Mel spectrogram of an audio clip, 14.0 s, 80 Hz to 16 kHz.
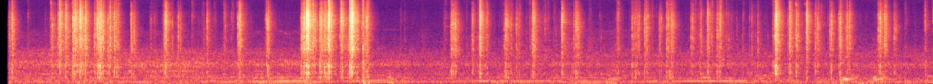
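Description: A MoYu WeiLong v2 3x3 speedcube being turned fast by hand, its layers clacking in quick flurries of clicks with short pauses between them.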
